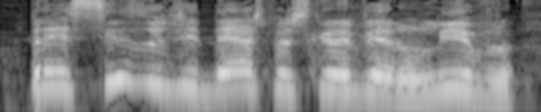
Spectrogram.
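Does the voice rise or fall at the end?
rises. The voice rises at the end like a question.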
